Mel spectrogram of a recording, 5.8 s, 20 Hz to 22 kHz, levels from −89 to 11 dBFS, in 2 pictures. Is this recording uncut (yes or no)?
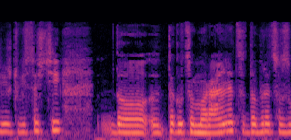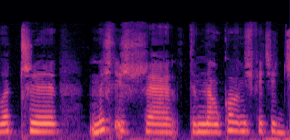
yes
